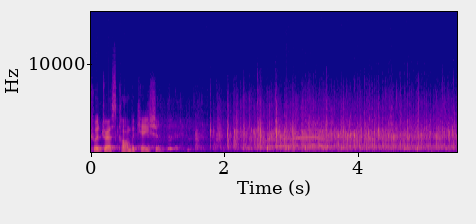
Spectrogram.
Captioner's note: applause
